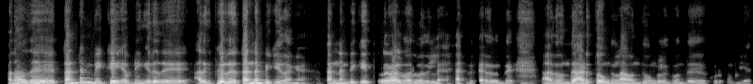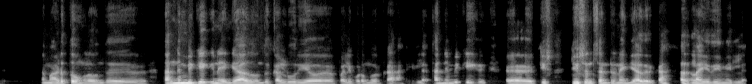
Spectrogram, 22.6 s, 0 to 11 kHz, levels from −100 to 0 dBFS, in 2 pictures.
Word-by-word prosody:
அதாவது, 200 +3 +3 0.5
தன்னம்பிக்கை 210 +2 +3 0.2
அப்படிங்கறது, 145 -2 -1 0.5
அதுக்குப் 135 -1 0
பேரு 185 -3 +7 0.2
தன்னம்பிக்கைதாங்க. 145 - +3 0.4
தன்னம்பிக்கை 140 0 -2
பிறரால் 140 -1 +2
வருவதில்ல. 110 -6 -4 0.6
அது - - -4
வந்து, 110 +2 -11 0.6
அது 115 - -2
வந்து 125 +3 -2
அடுத்தவங்க 140 0 +1
எல்லாம் 125 0 0
வந்து 110 +1 -10
உங்களுக்கு 100 -3 -9
வந்து 95 +1 -7 0.3
கொடுக்க 100 0 -21
முடியாது. 85 -2 -18 0.6
நம்ம 105 -1 -5
அடுத்தவங்களை 130 -3 0
வந்து 105 +2 -8 0.8
தன்னம்பிக்கைக்குன்னு 170 0 +6
எங்காவது 125 +1 +3
வந்து 110 +1 -9
கல்லூரியோ, 110 0 -2 0.4
பள்ளிக்கூடமோ 105 0 -8
இருக்கா? 95 - -5 0.3
இல்ல. - - -13 0.2
தன்னம்பிக்கைக்கு 130 -3 -5 0.5
அ - - +1 0.3
டியூஷன் 145 -1 -6 0.3
டியூஷன் 165 -5 +3
சென்டர்ன்னு 120 -2 -2
எங்காவது 110 -1 +3
இருக்கா? 135 +7 -2 0.3
அதெல்லாம் 125 +2 +1
எதையுமே 120 0 -6
இல்ல. 100 +1 -10
130 Hz, 105 wpm, -24 LUFS, 110-150 Hz, 0.8 s, பேரு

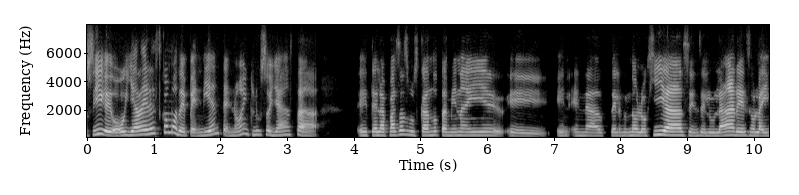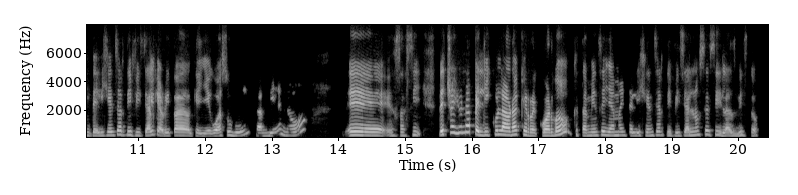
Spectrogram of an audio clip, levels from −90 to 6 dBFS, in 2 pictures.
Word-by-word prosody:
sí, 290 +7 +3
eh, 250 - +7
o 235 +3 +3
ya 260 +3 +4
eres 355 +4 +1
como 440 -2 0
dependiente, 245 - 0
¿no?, 240 +6 -4
incluso, 275 -3 -4
ya 245 +1 -1
hasta, 275 0 0 0.6
eh, 240 0 -4
te 240 0 0
la 240 -1 +3
pasas 250 +4 -1
buscando 245 0 -1
también 235 -1 -1
ahí, 235 0 -1
eh 485 - -5
eh, 190 -4 -6
en 115 0 -9
en 225 0 -9
la 215 -1 -1
tecnologías, 235 +3 +3
en 220 -2 -5
celulares, 235 +2 +3
o 230 - -3
la 225 -2 +2
inteligencia 230 +4 -3
artificial 255 -1 -2
que - - +3
ahorita 115 - +2
que 195 - -6
llegó 185 +2 -2
a 205 - -1
su 250 -1 -6
boom 225 +4 -6
también, 205 0 -4 0.2
¿no?, 225 +2 -7 0.8
eh, 235 -3 +4
es 220 +1 -11
así. 240 +4 -9 0.2
De - - +7
hecho, 430 - -2
hay 410 -1 +1
una 455 +2 +2
película 270 +2 +4
ahora 275 +3 +5
que 275 -2 0
recuerdo, 220 - +2
que 285 - -11
también 225 +1 -4
se 260 - -1
llama 235 0 -3
Inteligencia 225 +1 -7
Artificial, 225 -3 -5
no 260 +2 -5
sé 285 0 -4
si 270 -1 -6
la 110 - -1
has 110 0 -6
visto. - - -9
240 Hz, 180 wpm, -23 LUFS, 220-270 Hz, 0.8 s, eh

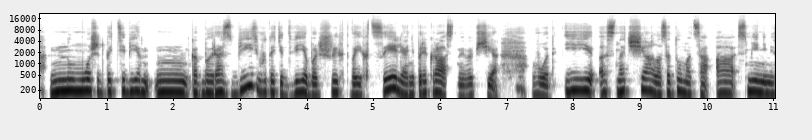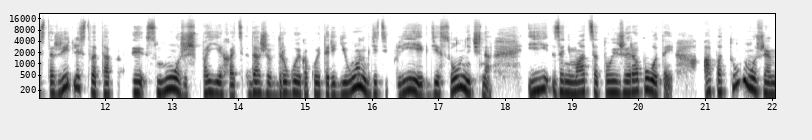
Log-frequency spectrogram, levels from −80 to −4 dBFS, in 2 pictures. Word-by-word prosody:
ну 185 +3 +5
может 190 -2 +3
быть 180 0 -4
тебе, 185 0 0 0.2
м, 175 -2 +3
как 165 -2 -2
бы 165 0 +1
разбить 175 +9 0
вот 175 -1 -5
эти 170 -2 -1
2 160 +5 0
больших 150 +4 -3
твоих 145 -1 -3
цели? 200 -2 +2
Они 150 0 -1
прекрасные, 160 -4 -2
вообще! 140 -2 -3 0.5
Вот. 145 -3 -3
И, 195 0 +2
э, 165 +2 -2
сначала 180 -1 +1
задуматься 160 -2 -2
о 165 0 -2
смене 180 -3 +2
места 155 +1 -2
жительства, 225 - -1
так 155 0 -4
как - - -27
ты 170 -2 +1
сможешь 175 -4 +1
поехать 160 -4 -1
даже 160 -1 -1
в 145 - -11
другой 165 0 0
какой-то 150 0 -3
регион, 160 - +3
где 160 +1 -4
теплее, 160 +1 0
где 150 +2 -3
солнечно, 175 - +1 0.5
и 195 +3 +1
заниматься 170 0 +1
той 170 +1 +1
же 170 +1 +1
работой. 185 -1 +1 0.4
А 185 - 0
потом 235 - 0
уже, 185 -5 +2
170 Hz, 130 wpm, -20 LUFS, 155-185 Hz, 0.5 s, ну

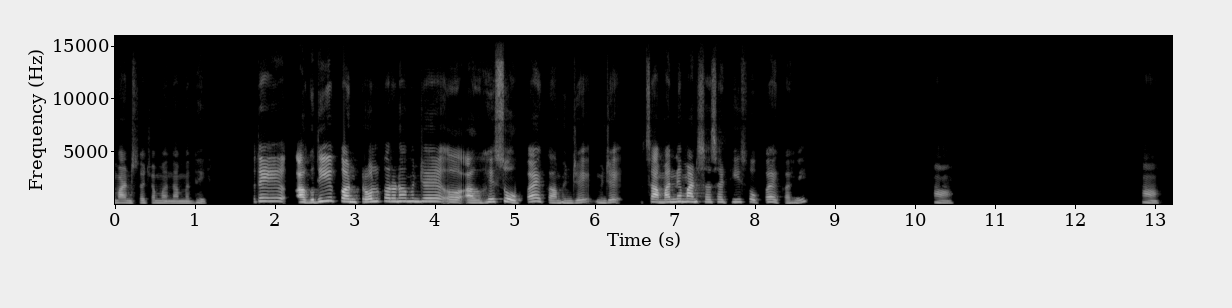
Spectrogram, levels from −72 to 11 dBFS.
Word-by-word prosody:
माणसाच्या 175 -1 -6
मनामध्ये. 155 -1 -8 0.6
तर - - -15
ते 315 -1 +2 0.3
अगदी 230 +10 +4
कंट्रोल 265 0 +5
करणं 300 0 +2
म्हणजे 295 0 +1
अ, 220 -5 0
हे 255 +2 0
सोपं 260 -1 0
आहे 300 0 +3
का 195 -2 -2
म्हणजे 195 +3 -6
म्हणजे 205 +3 -6 0.4
सामान्य 240 +1 +4
माणसासाठी 240 -3 -1
सोपं 230 0 -6
आहे 240 - -1
का 160 - -9
हे? 195 - -10 1.6
हां. 170 -4 -9 2.4
हां. 175 -5 -7
230 Hz, 105 wpm, -20 LUFS, 190-270 Hz, 2.4 s, कंट्रोल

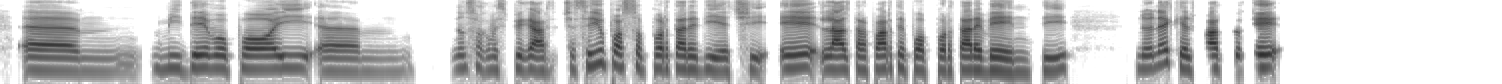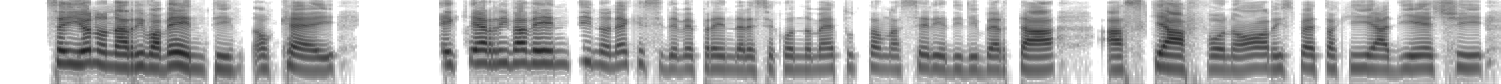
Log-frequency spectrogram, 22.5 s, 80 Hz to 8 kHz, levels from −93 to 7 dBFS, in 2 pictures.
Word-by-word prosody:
ehm, 165 -2 -3
mi 195 0 -12
devo 195 0 -2
poi 190 0 -1
ehm, 160 -1 -8 0.3
non 190 +2 -13
so 205 - -12
come 180 0 -12
spiegar 180 -3 -1
cioè, 185 - -14
se 215 - -5
io 255 +2 -2
posso 210 -2 -2
apportare 190 0 -1
10 180 - -7
e, 195 +2 0
l'altra 180 0 +2
parte 190 +2 +1
può 180 - -1
apportare 175 +1 +1
20, 170 +2 -3 0.5
non 190 +3 -5
è 250 - +3
che - - -8
il 175 - -3
fatto 190 0 +1
che 205 - +2 2.0
se 255 - +6
io 250 +1 +8
non 230 -4 +1
arrivo 205 0 +6
a - - +7
20, 195 -4 +4
okay? 185 -1 0 0.8
E 235 -2 +1
chi 260 - +1
arriva 255 0 +6
a - - +9
20, 250 +1 +2
non 225 -2 -6
è 235 - 0
che 250 +1 -13
si 205 - -15
deve 190 0 -7
prendere, 185 -1 -5
secondo 185 0 -9
me, 185 +1 -5
tutta 200 +1 -11
una 185 -1 -9
serie 195 0 -7
di 185 +1 -12
libertà 180 0 +2 0.3
a 180 0 +2
schiaffo, 190 -3 +3
no, 185 +3 -1
rispetto 195 +1 -4
a - - -7
chi 195 0 -7
ha 180 -1 +2
10, 195 +2 -5
190 Hz, 160 wpm, -21 LUFS, 180-200 Hz, 2.0 s, a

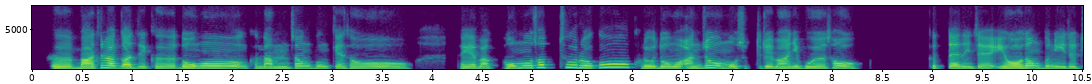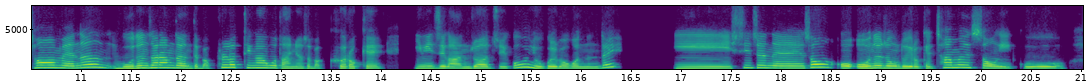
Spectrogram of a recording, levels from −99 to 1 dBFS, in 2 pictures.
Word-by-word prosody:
그 215 -2 +2
마지막까지 210 0 +3
그 200 -1 -3
너무 250 -1 +4
그 225 - -14
남성분께서 205 -1 -2 0.5
되게 215 -1 0
막 195 -1 -2
너무 260 +4 +1
서투르고 325 +2 +1
그리고 230 -8 +1
너무 215 +1 +1
안 215 +2 -1
좋은 275 -1 0
모습들을 225 -2 -2
많이 205 +2 0
보여서 205 +1 0 0.7
그때는 235 -1 -1
이제 195 -1 -3
여성분이 230 +1 +3
이제 195 0 -2
처음에는 305 - 0
모든 235 +7 +1
사람들한테 290 -6 0
막 195 -1 -9
플러팅하고 300 -3 -1
다녀서 210 -3 -5
막 190 - -9
그렇게 220 -3 -4 0.3
이미지가 230 -2 -1
안 190 +1 -2
좋아지고 220 - -1
욕을 220 -4 +2
먹었는데 200 - -3 0.5
이 220 -1 -3
시즌에서 290 +4 0
어 240 0 +5
'어느 240 +5 +4
정도 245 -3 +3
이렇게 210 -1 0
참을성이 305 -5 -1
있고 200 +2 -2
225 Hz, 315 characters per minute, -20 LUFS, 210-275 Hz, 0.7 s, 어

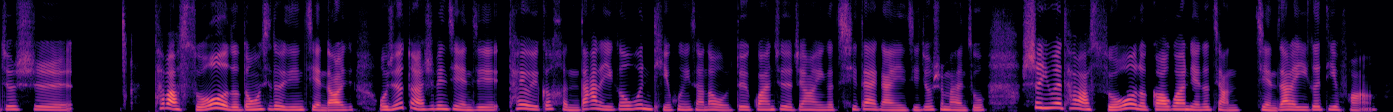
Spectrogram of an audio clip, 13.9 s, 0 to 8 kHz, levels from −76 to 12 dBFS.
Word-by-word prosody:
就 225 0 -2
是 205 -4 -3 0.8
它 315 - -4
把 245 - +9
所 235 +9 +4
有 260 - +6
的 185 -1 0
东 200 +3 +1
西 230 0 -5
都 235 - +1
已 - - 0
经 195 0 -2
剪 185 -3 -1
到 175 +1 +4
了 180 - -3 0.3
我 210 - +1
觉 215 - -2
得 320 - +3
短 230 -10 +2
视 235 - -5
频 250 -1 +1
剪 205 -6 -2
辑， 185 +3 -3
它 280 - -3
有 270 - +3
一 225 - 0
个 250 +4 -3
很 185 -8 -5
大 265 +7 +2
的 245 - -2
一 205 - -2
个 235 +2 -2
问 260 0 -1
题 195 -5 -6
会 195 +3 -6
影 - - -4
响 190 -2 -4
到 200 - -1
我 175 -2 -5
对 205 +3 -3
观 200 +1 0
剧 220 +2 -4
的 200 - -1
这 195 - -6
样 195 -1 -2
一 180 - -5
个 185 - -4
期 190 +4 -6
待 225 -1 +2
感 180 -3 0
以 170 - -4
及 175 +1 -8
就 200 +2 -3
是 210 -1 -3
满 180 -3 -1
足， 175 +2 -6 0.4
是 365 -4 +2
因 320 - +2
为 330 0 +4
它 300 -1 -4
把 230 - +6
所 215 +5 +1
有 300 - +4
的 225 - +1
高 210 0 +4
光 220 0 +4
点 200 -3 0
都 200 - -2
讲 170 -3 -3
剪 185 -5 -1
在 200 +1 +5
了 205 - +2
一 190 - -2
个 210 +1 -1
地 205 0 -4
方。 190 +4 -5
205 Hz, 325 characters per minute, -23 LUFS, 185-235 Hz, 0.8 s, 把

